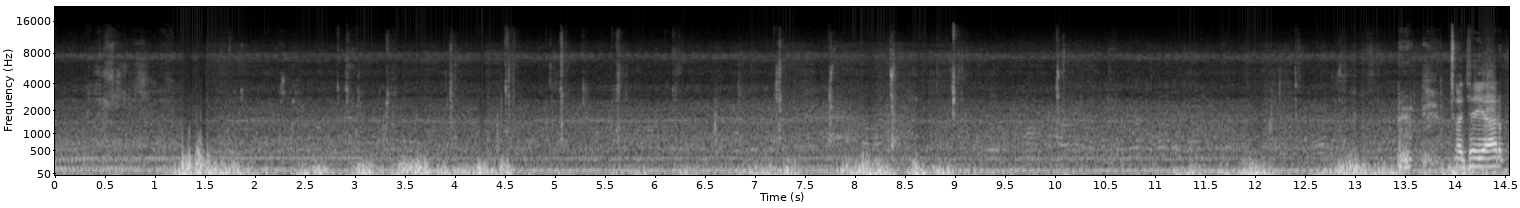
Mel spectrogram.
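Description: Two men chew and smack their lips while eating close by.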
